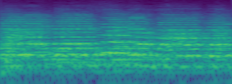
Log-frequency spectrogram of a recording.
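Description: A choir singing a slow melody in sustained notes, with music accompanying it.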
